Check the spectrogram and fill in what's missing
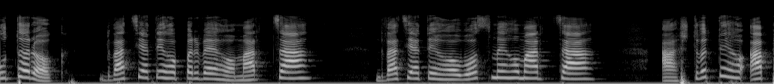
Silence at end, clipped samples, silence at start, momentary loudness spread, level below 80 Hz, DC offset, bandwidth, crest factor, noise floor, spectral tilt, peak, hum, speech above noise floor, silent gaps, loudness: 0.1 s; under 0.1%; 0 s; 8 LU; -38 dBFS; 2%; 11 kHz; 20 dB; -60 dBFS; -3.5 dB/octave; -4 dBFS; none; 37 dB; none; -23 LUFS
